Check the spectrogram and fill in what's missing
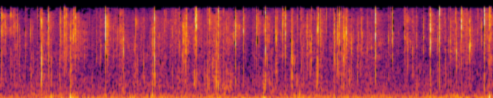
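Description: A flat, colourful, hollow woven straw-like clutch purse is scratched with long nails. The result is a dense, steady run of dry, bright crinkling scratches with many quick, sharp ticks and no ringing.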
